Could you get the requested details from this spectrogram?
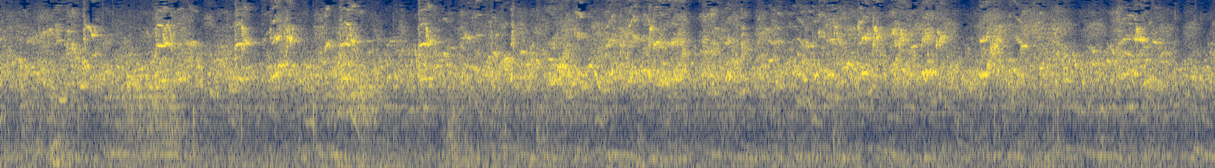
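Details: Zebra finch breeding colony in an aviary, a constant wash of sharp, squeaky chirps from numerous birds, with occasional louder squawk-like notes breaking through the chorus.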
